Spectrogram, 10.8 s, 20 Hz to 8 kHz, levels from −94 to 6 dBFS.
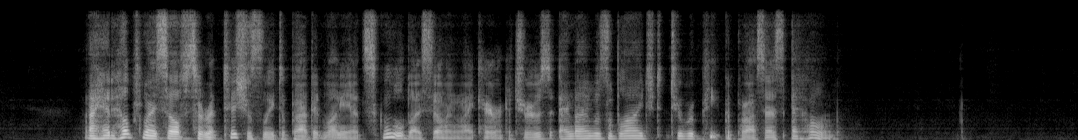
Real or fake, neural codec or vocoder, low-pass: fake; codec, 24 kHz, 1 kbps, SNAC; 7.2 kHz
